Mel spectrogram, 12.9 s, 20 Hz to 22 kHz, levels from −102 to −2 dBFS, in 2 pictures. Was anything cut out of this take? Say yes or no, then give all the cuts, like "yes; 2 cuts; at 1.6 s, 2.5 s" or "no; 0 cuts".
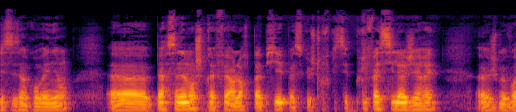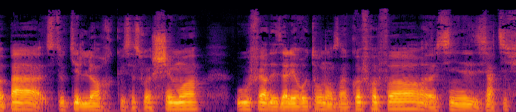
no; 0 cuts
